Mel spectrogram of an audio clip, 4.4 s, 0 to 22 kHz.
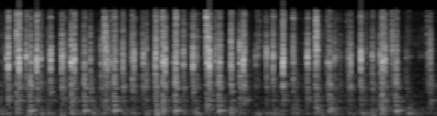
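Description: Fingertips type quickly on a vintage 1980s computer keyboard with cream plastic keycaps. They make a steady stream of short, bright clicks with light thuds underneath. Each keystroke dies away almost at once.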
